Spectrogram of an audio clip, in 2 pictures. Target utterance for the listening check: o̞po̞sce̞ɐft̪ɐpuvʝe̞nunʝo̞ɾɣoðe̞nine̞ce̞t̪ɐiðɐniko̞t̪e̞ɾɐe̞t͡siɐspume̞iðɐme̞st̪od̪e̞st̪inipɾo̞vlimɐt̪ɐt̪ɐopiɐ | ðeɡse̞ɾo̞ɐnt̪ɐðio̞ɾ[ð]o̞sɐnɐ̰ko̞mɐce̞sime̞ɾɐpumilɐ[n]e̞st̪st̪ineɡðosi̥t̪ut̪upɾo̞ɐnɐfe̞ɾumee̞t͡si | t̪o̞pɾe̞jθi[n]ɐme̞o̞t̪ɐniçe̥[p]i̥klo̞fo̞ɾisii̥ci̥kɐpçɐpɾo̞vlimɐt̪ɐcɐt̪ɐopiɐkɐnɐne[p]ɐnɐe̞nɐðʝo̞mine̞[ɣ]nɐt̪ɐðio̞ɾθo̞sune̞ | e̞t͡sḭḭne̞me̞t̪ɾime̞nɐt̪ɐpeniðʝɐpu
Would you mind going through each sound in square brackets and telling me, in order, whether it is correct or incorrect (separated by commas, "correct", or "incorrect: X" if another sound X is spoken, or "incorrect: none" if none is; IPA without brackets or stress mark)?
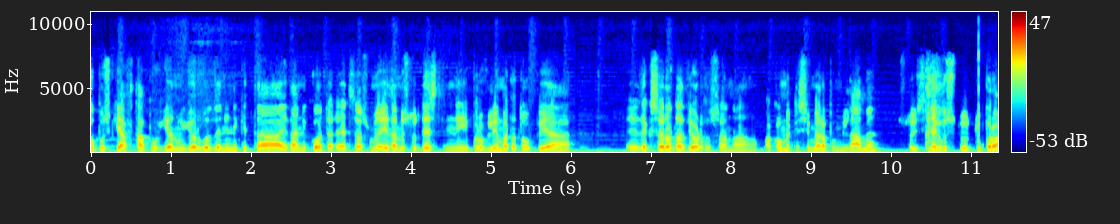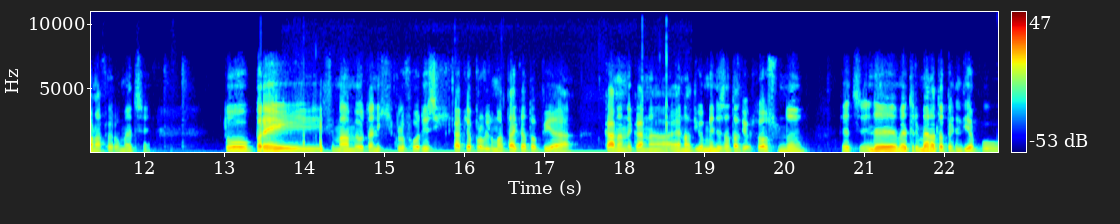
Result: incorrect: θ, incorrect: m, incorrect: m, incorrect: c, incorrect: k, incorrect: z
